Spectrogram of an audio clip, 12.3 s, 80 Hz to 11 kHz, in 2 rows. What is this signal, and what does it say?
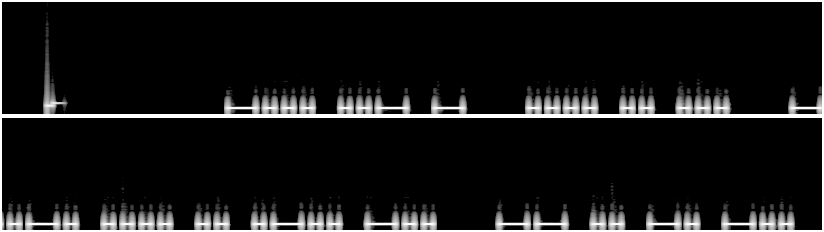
Morse code, heard as a keyed tone, about 17 wpm, 700 Hz. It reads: BUT HIS CHILD MIND
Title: Sentences from Top 800 Words 17wpm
